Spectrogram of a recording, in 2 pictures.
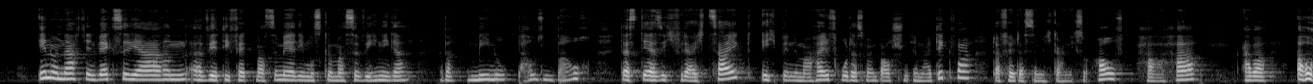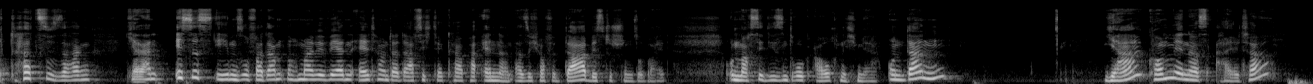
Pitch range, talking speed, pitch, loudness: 180-225 Hz, 200 wpm, 205 Hz, -23 LUFS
